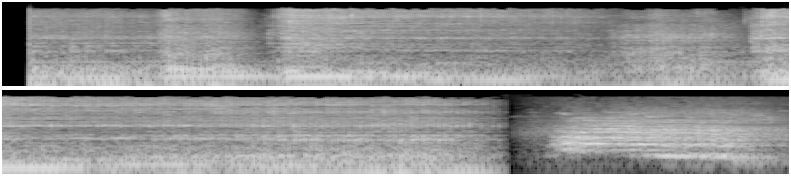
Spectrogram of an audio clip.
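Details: Tiger fighting another tiger, with deep, loud, rumbling roars and growls in long overlapping bursts, a brief silence near the end, then a harsher snarling roar.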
